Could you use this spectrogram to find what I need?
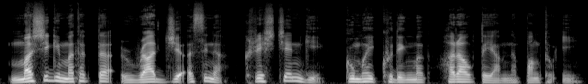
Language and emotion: Manipuri, neutral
